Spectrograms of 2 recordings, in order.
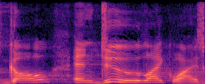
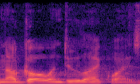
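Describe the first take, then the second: First: Slow, with "Go" and "do" each punched; emphatic repeat. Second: Said in the usual way. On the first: Shown as a demonstration. Preacher pointing listeners to Jesus's command, emphatic stress on "Go" and "do". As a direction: lean on "Go", then on "do", spacing them out.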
